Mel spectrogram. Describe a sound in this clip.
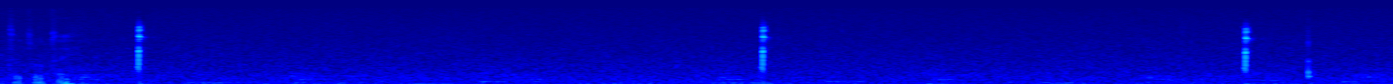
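A golf club taps a ball with a sharp click.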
